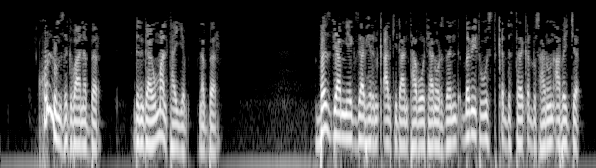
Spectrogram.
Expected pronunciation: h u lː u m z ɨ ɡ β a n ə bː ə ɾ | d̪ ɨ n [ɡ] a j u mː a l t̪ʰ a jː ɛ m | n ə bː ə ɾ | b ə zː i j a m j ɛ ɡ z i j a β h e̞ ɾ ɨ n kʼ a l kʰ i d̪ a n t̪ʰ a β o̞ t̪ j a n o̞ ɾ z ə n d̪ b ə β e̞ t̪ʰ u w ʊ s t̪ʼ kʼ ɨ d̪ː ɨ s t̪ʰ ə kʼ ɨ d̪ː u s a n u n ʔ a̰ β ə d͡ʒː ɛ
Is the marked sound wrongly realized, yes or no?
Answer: no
